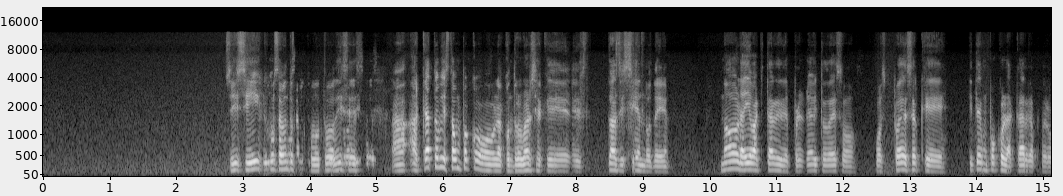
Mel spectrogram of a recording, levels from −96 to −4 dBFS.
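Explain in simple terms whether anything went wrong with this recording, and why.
Between 3.29 and 5.02 seconds (3.29–3.5, 3.67–4.0, 4.31–5.02), a copy of the speech returns about a quarter second late. This is an echo leak, likely from a loudspeaker's echo canceller missing some sound. Unlike reverb, it is a distinct delayed repeat.

At 12.18–12.49, 13.53–13.89 and 14.87–15.01 seconds, the room sound briefly dips and then comes back. This is background gated by the echo canceller: the sound isn't repeated, it is turned down for a moment.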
